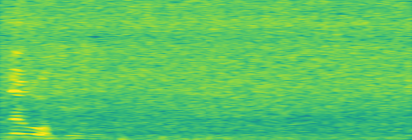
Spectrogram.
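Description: Steady rushing of a nearby waterfall: an even hiss of falling water, with a man's words trailing off at the very start.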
